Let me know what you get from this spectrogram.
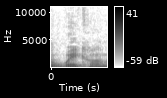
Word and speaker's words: Wacom: I think it's a Wacom. I think that's supposed to be the industry true pronunciation of the brand.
